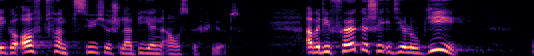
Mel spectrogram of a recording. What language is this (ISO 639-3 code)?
deu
